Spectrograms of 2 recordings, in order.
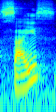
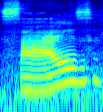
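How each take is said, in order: First: The final consonant is a voiceless hissing s. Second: The final consonant is a voiced buzzing z. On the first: The speaker calls it wrong. "remember it's not size" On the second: The speaker calls it right. "it's size. Because it's voiced at the end"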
